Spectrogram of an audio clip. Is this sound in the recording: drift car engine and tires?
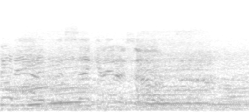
yes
